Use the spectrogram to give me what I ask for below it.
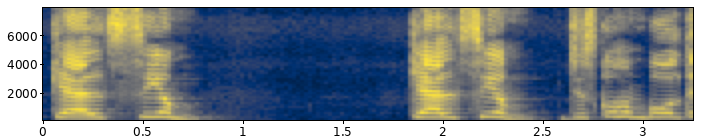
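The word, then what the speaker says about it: calcium: This is generally जो बच्चे बोलते हैं इसको हम बोलते हैं कैल्शियम, but this is नॉट कैल्शियम, this is कैल्शियम।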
